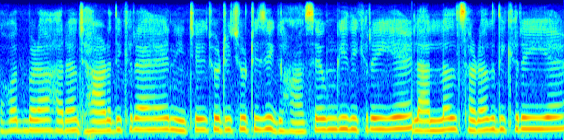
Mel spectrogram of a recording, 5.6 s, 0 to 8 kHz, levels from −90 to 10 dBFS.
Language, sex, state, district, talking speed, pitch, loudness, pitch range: Hindi, female, Chhattisgarh, Kabirdham, 210 wpm, 230 Hz, -20 LUFS, 215-240 Hz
